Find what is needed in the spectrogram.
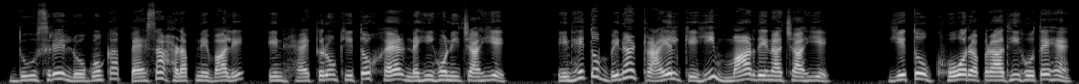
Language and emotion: Hindi, angry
